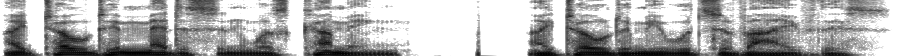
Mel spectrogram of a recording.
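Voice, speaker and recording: A man narrating a scripted first-person war story in short, measured sentences with a detached, solemn delivery. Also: rumbling low, a little mellow, slightly rough, dry recording, clean studio sound.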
